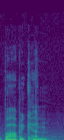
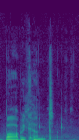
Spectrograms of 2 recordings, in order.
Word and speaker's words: Barbican: Be a Barbican, not a Barbicant.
